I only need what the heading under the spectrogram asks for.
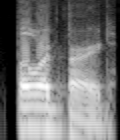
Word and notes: bowerbird: American English

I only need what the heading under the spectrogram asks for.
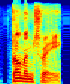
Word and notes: Promontory: British English

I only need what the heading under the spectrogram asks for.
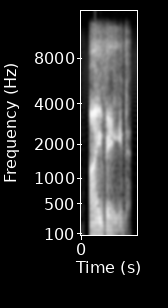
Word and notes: ivied: British English

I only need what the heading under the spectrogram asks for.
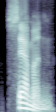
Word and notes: salmon: American English

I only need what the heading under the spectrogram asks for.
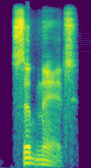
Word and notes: submit: British English

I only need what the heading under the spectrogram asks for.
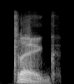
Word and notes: cleg: British English

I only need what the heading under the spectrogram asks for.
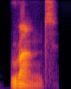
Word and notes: runt: British English

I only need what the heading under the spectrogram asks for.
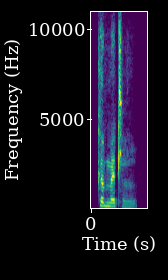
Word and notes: committal: Indian

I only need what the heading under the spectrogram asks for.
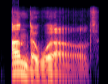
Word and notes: underworld: British English

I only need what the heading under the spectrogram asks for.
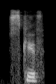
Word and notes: skiff: Indian

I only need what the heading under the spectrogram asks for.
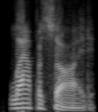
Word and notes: lapicide: American English

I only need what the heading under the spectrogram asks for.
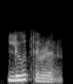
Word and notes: Lutheran: Indian

